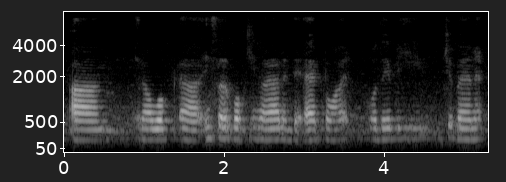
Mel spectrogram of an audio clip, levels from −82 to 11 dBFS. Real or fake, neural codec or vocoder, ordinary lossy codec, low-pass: fake; codec, 24 kHz, 0.9 kbps, WavTokenizer, medium speech release version 1; AAC, 32 kbps; 7.2 kHz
